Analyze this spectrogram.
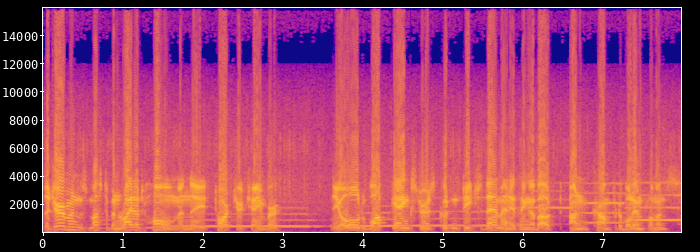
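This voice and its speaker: A man narrating a 1940s wartime newsreel in a brisk, wisecracking announcer manner. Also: medium pitch, animated, rough recording. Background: music score.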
